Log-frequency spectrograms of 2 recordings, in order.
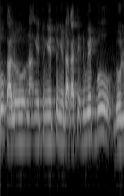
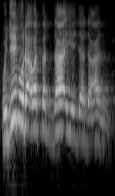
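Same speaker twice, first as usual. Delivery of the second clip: slow recitation; 3 semitones higher, 8 dB louder, slower than usual. Acted. Verse line recited slowly.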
